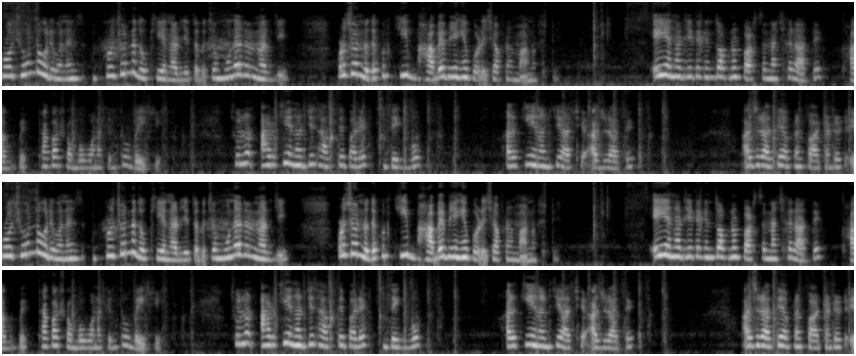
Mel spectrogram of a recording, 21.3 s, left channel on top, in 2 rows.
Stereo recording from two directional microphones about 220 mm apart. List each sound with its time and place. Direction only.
0.0 s speech: 50° right (ahead or behind)
8.1 s speech: 50° right (ahead or behind)
15.6 s speech: 30° right (ahead or behind)
16.9 s speech: 55° right (ahead or behind)
19.9 s speech: 55° right (ahead or behind)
